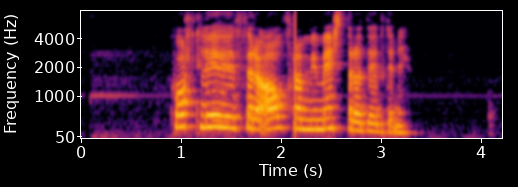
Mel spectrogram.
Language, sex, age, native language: Icelandic, female, 40-49, Icelandic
